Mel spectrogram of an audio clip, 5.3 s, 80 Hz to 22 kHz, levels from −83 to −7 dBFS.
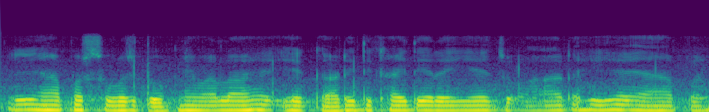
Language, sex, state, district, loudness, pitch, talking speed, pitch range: Hindi, male, Haryana, Jhajjar, -14 LUFS, 130 Hz, 225 wpm, 130-135 Hz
